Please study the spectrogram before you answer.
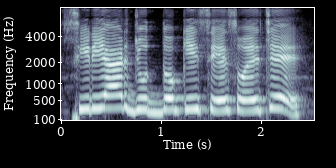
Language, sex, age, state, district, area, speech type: Bengali, female, 45-60, West Bengal, Purba Medinipur, rural, read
